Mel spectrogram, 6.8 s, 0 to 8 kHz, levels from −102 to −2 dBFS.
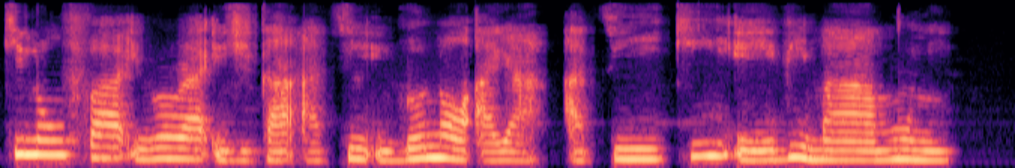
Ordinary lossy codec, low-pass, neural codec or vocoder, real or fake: AAC, 32 kbps; 7.2 kHz; codec, 44.1 kHz, 7.8 kbps, Pupu-Codec; fake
